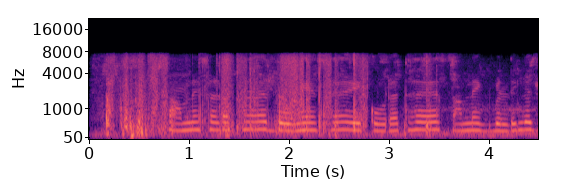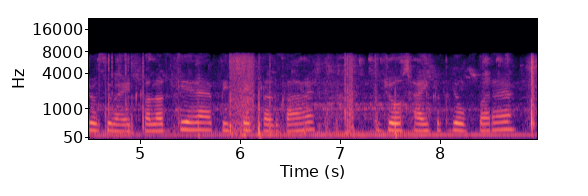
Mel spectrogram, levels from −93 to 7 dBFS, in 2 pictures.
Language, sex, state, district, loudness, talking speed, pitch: Hindi, female, Rajasthan, Jaipur, -26 LUFS, 185 wpm, 200 Hz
